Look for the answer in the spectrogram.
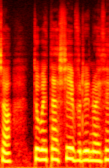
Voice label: "llyfr", Welsh

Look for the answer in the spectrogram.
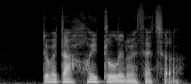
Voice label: "hoedl", Welsh

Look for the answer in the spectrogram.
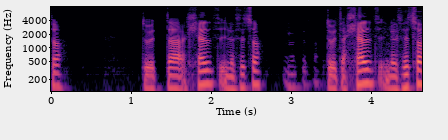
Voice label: "lleddf", Welsh

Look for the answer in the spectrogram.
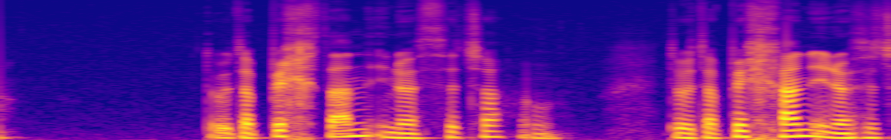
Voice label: "bechan", Welsh

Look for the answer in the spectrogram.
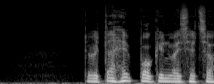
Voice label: "hebog", Welsh

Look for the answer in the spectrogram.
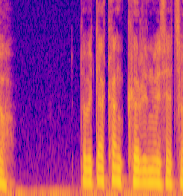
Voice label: "cancr", Welsh

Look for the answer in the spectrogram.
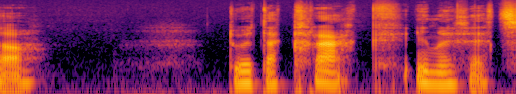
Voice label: "crac", Welsh

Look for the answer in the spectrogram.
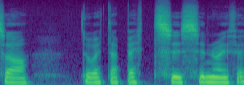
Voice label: "betys", Welsh

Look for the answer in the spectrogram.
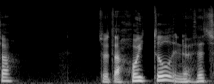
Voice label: "hoedl", Welsh

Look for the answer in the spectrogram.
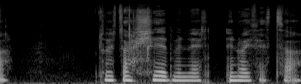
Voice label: "llif", Welsh

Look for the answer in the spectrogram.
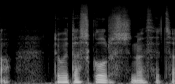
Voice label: "sgwrs" Welsh

